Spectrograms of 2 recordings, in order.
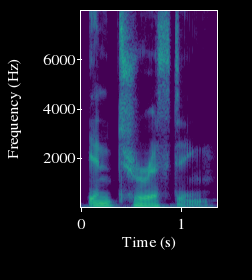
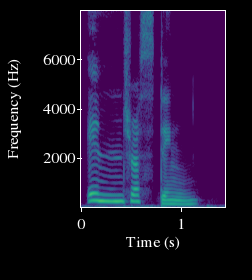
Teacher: That internal E sound goes, think of it like swallowing that syllable entirely, or just sliding right over the T.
